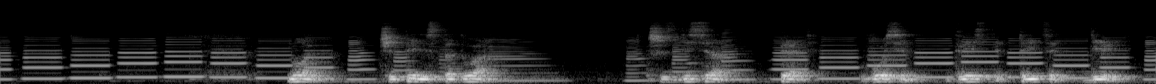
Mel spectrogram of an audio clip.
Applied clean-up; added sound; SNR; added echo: none; Wind instrument, woodwind instrument; 12 dB; reverberation time 0.6 s.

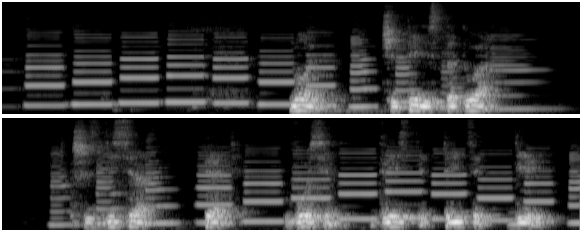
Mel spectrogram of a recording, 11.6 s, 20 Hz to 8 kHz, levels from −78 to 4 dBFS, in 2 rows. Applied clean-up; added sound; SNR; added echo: classical method WPE with log-MMSE.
